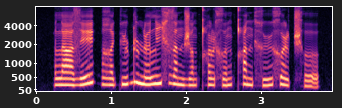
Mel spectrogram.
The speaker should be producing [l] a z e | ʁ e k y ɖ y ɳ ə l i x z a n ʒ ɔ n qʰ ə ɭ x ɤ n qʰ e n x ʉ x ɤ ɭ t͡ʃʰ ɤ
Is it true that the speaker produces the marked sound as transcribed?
yes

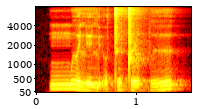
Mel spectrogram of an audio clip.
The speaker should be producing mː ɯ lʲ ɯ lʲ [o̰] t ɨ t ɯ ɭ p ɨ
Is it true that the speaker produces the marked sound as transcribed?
yes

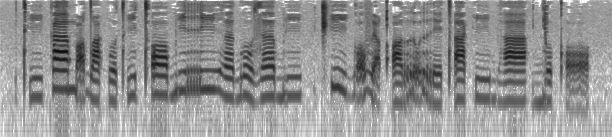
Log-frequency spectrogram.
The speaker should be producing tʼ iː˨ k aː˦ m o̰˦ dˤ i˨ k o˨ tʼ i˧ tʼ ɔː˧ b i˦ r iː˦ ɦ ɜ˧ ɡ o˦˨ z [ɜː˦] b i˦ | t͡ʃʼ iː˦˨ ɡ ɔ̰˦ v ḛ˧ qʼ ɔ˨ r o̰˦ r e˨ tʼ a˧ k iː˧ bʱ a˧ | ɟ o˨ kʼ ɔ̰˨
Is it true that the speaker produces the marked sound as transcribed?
yes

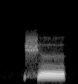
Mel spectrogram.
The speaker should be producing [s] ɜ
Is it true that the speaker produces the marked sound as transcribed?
no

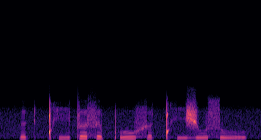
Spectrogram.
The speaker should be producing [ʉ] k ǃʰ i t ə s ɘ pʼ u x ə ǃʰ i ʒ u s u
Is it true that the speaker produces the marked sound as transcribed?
no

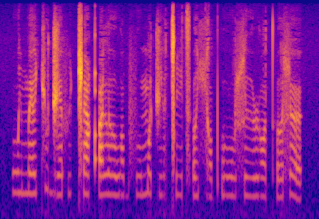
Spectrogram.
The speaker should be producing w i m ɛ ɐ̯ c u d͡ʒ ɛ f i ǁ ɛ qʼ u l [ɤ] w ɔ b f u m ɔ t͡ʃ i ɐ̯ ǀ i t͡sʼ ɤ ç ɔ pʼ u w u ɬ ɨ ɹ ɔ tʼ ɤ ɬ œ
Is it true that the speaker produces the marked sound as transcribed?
yes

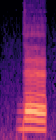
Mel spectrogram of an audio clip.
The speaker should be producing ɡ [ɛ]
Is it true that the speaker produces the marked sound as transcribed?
yes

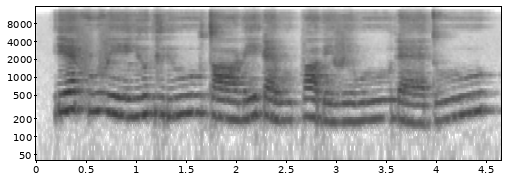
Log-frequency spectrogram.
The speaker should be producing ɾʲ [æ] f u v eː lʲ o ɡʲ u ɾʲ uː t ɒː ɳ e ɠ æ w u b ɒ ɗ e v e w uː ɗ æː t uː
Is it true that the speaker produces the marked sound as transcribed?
yes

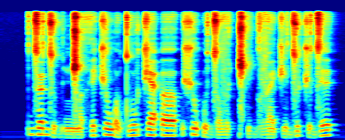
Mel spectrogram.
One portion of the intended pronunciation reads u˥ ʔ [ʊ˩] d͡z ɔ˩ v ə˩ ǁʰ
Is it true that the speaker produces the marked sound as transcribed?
no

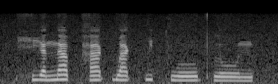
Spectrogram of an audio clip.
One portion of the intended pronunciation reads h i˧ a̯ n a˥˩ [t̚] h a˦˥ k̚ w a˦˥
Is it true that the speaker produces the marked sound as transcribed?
no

